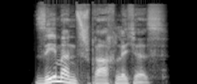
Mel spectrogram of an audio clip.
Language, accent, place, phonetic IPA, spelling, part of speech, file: German, Germany, Berlin, [ˈzeːmansˌʃpʁaːxlɪçəs], seemannssprachliches, adjective, De-seemannssprachliches.ogg
- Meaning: strong/mixed nominative/accusative neuter singular of seemannssprachlich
